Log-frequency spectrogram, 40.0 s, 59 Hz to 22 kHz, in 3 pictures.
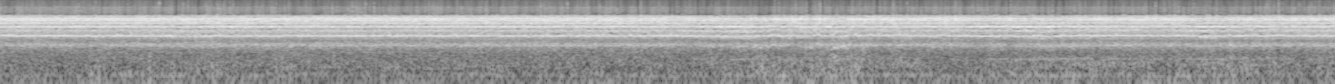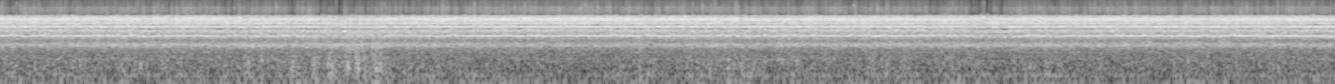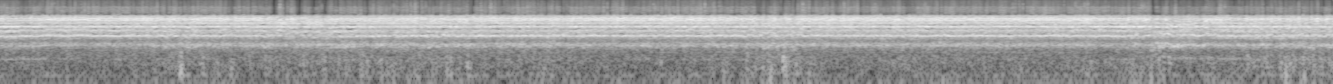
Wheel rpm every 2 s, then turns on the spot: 230, 230, 230, 220, 230, 220, 230, 230, 220, 230, 230, 230, 230, 230, 230, 230, 230, 240, 230, 220.
none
